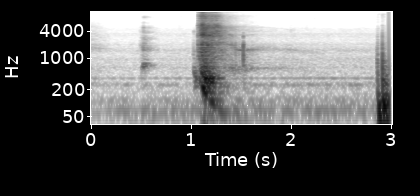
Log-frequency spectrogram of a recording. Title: Wet sneezes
